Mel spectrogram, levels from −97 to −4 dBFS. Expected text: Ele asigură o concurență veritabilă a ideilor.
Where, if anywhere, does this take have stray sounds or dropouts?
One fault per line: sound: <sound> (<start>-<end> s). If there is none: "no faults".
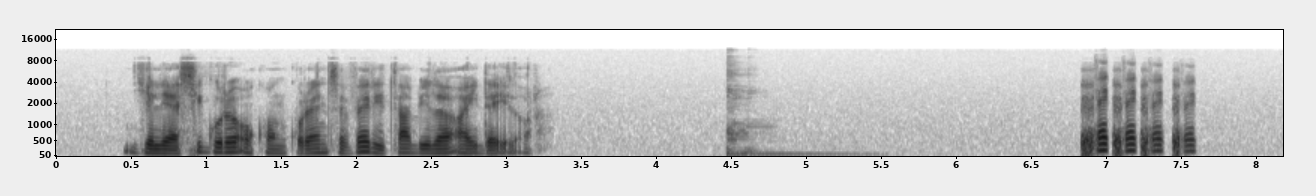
sound: thud (4.5-5.6 s)
sound: laugh (6.8-7.6 s)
